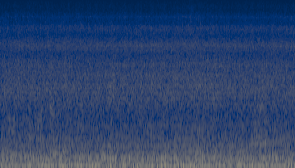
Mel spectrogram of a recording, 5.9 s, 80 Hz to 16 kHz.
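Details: 1970 XY Ford Falcon GT, first engine start after a 5+ year rebuild: deep, steady low rumble idling evenly, no distinct knocks, ticks or misses; engine running after rebuild.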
